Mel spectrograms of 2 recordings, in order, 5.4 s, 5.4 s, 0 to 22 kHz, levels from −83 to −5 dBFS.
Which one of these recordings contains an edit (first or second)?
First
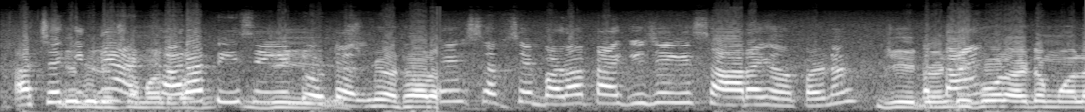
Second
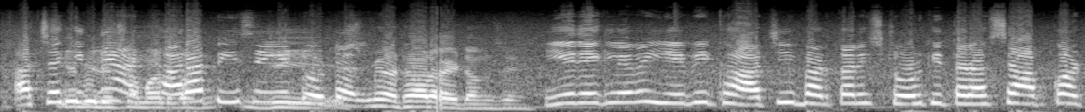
first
